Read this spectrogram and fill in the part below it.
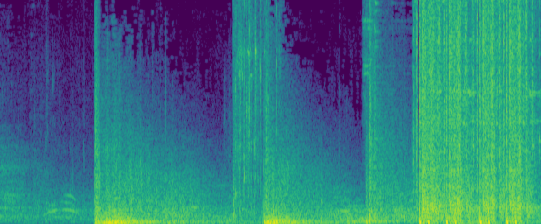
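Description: A machine gun fires loud, rapid bursts close by.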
